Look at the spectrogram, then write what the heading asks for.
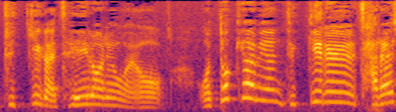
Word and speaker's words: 어떻게: 그리고 또 어떻게는 어떻게라고 쓰지만 발음할 때는 어떻게라고 발음합니다.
